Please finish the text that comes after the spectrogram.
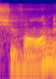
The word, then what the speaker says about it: Siobhan: me my name is shoban that's a gaic name and pronounced shobon it's a little bit tricky in terms of the spelling and I was born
